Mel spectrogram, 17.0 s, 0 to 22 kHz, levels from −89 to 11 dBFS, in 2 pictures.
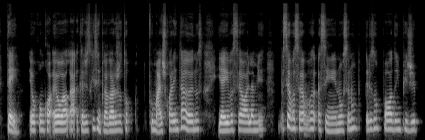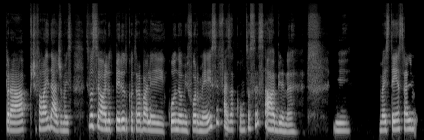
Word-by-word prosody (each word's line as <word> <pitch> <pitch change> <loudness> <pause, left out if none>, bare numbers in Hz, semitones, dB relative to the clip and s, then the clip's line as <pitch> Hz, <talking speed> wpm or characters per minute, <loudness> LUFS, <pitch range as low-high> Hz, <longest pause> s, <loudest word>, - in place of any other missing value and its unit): Tem. 80 -1 +4 0.2
Eu 195 0 +3
conco 200 +1 0
eu 195 0 +8
a 195 - +8
a 195 - +1
acredito 195 0 -3
que 240 - -5
sim, 230 - 0
porque 185 - -8
agora 180 +1 +4
eu 190 - -2
já 200 - -5
tô 210 - -4
co 210 - -30 0.2
com 210 - -1
mais 175 -3 +2
de - - -3
40 215 +3 0
anos, 215 -2 +1 0.3
e 190 - +4
aí 185 +1 +7
você 205 +2 -4
olha 195 -1 +3
me 110 - -5 0.3
você 245 +4 +3
você 240 -2 -1 0.3
assim, 190 -4 -3
você 190 +1 -2
não 245 +2 -2 0.2
eles 220 +1 -3
não 245 +1 -4
podem 220 -2 +2
pedir 205 -1 -4 0.2
pra 195 -1 +3
te - - -8
falar 225 -1 +2
a - - +1
idade, 215 -7 0
mas 185 0 -5 0.3
se - - -19
você 300 -1 +1
olha 220 -3 +3
o - - -16
período 230 0 +4
que 225 - -10
eu - - -3
trabalhei 200 -4 0
e - - -13
quando 210 +4 +1
eu 200 - +2
me 195 -1 -2
formei, 190 +1 0
você 285 +7 -5
faz 385 - -4
a 210 - -3
conta, 200 +1 -9
você 315 +8 -5
sabe, 205 - +1
né, 165 -1 -6 0.7
e 185 -1 -3 0.6
mas 195 0 -1
tem 210 +2 +1
essa 225 0 -2
i 225 +1 -1
205 Hz, 230 wpm, -23 LUFS, 190-220 Hz, 0.7 s, eu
